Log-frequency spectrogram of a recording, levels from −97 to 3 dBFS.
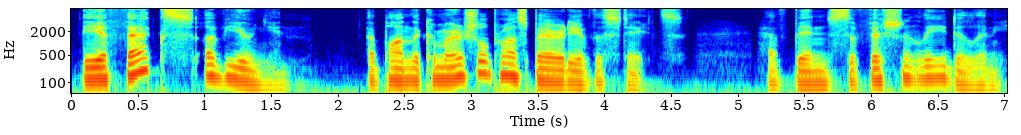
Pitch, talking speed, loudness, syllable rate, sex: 110 Hz, 130 wpm, -22 LUFS, 5.2 syllables/s, male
